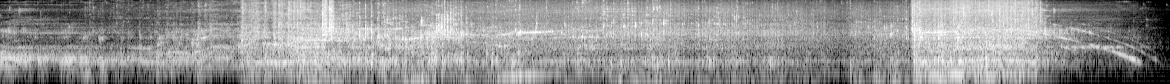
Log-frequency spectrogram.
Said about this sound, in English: I'm going to whisk those together until they're fully combined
